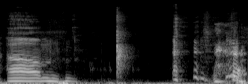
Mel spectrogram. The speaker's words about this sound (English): I expected three claps.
